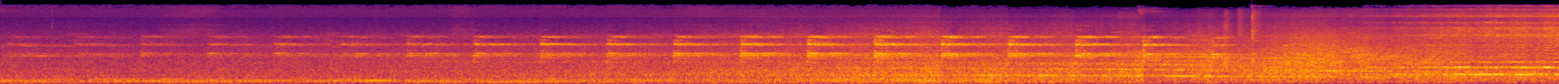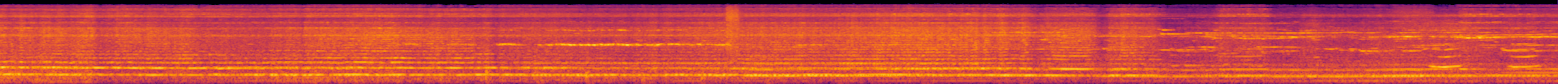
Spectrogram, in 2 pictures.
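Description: A bell ringing in even pulses as an Amtrak Northeast Regional passenger train approaches. The train passes with a falling sweep in pitch. Its Amfleet coaches then roll past close by, wheels squealing steadily over the rumble of the cars.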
